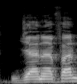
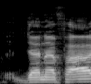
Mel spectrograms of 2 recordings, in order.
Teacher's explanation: اسے وقف کی صورت میں الف سے بدل کر الف کے برابر ہی لمبا کر کے پڑھیں، جیسے جنفن پر وقف جنفا کی صورت میں ہوگا۔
